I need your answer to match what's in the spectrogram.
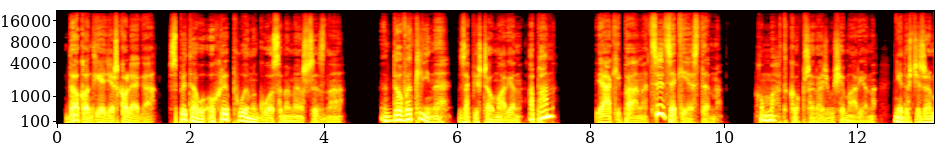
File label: audiobook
